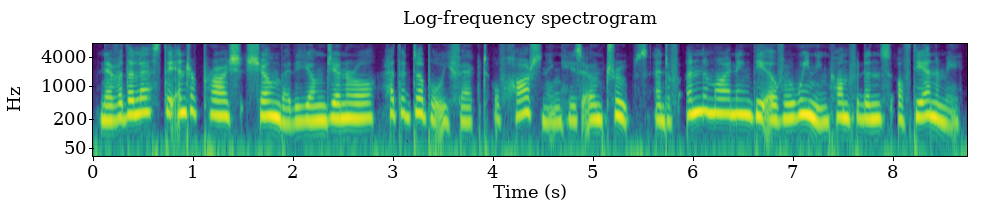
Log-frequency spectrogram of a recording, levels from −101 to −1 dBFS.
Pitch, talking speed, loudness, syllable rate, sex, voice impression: 220 Hz, 180 wpm, -15 LUFS, 5.9 syllables/s, female, very feminine, slightly young, slightly adult-like, thin, tensed, slightly powerful, bright, hard, clear, very fluent, cute, slightly cool, intellectual, refreshing, sincere, very calm, very friendly, very reassuring, very elegant, slightly lively, slightly strict, slightly sharp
